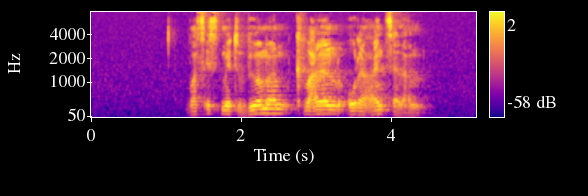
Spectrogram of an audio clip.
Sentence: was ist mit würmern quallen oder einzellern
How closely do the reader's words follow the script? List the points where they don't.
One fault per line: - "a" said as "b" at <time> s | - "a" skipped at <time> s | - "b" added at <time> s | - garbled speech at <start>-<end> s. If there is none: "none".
none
